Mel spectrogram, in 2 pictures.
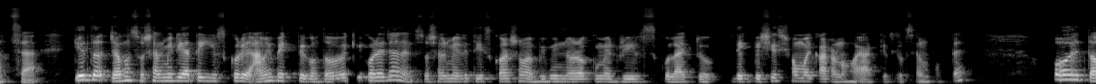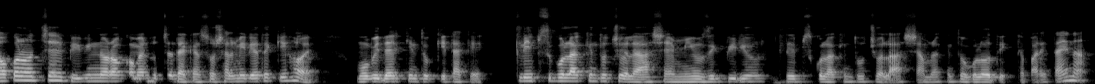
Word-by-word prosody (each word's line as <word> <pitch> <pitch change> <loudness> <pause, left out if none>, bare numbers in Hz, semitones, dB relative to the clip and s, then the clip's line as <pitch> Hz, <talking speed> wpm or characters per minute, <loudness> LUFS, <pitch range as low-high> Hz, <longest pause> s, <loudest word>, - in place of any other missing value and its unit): আচ্ছা। - - -5 0.5
কিন্তু 210 +1 +9 0.2
যখন 170 +5 +5
সোশ্যাল 160 +1 +1
মিডিয়াতে 160 0 +4
ইউস 150 0 -6
করি 160 -2 +5
আমি 155 +4 +3
ব্যক্তিগতভাবে 145 -2 0
কি - - -8
করে 170 0 +5
জানেন? 205 -1 0
সোশ্যাল 130 +1 -4
মিডিয়াতে 140 +1 -3
ইউস 140 0 -11
করার 140 0 +1
সময় 140 -4 -1
বিভিন্ন 135 +1 -3 0.2
রকমের 130 0 -4
রিলস 130 +1 -3
গুলা 120 - +1
একটু 115 +1 -8 0.3
দেক 135 0 +1
বিশেষ 135 +4 -2
সময় 145 -1 0
কাটানো 120 -2 0
হয় - - 0
আরকি - - -14
রিলসের - - -12
মধ্যে। 120 +1 -9 1.1
ওই 225 0 +7 0.2
তখন 155 +5 +6
হচ্ছে 190 0 +1 0.2
বিভিন্ন 150 +1 -2
রকমের 145 -1 +1
হচ্ছে 145 - -4
দেখেন 120 0 -1
সোশ্যাল 130 +2 -1
মিডিয়াতে 145 +2 +1
কি 165 - 0
হয় - - +1 0.5
মুভিদের 135 0 +4
কিন্তু 140 -1 -2
কি 130 - -1
থাকে? 120 0 -5 0.4
ক্লিপস 160 0 -1
গুলা 155 -1 +7
কিন্তু 150 -1 -3
চইলা 125 -5 +3
আসে। 115 +1 -4 0.2
মিউজিক 130 +1 -2
ভিডিও 135 0 -1 0.3
ক্লিপস 130 0 -4
গুলা 120 -2 +1
কিন্তু 120 +1 -10
চলে - - -1
আসে। - - -5
আমরা 115 +1 -8
কিন্তু 120 +2 -13
ওগুলোও 115 0 +2
দেখতে - - -11
পারি। - - -6
তাই - - +1
না? - - 0
140 Hz, 175 wpm, -23 LUFS, 130-155 Hz, 1.1 s, কিন্তু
